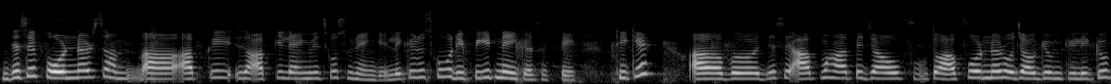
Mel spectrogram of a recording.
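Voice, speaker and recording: High-voiced woman coaching exam students. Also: a little mellow. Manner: explains with repeated checks and questions to students; reads English passages slowly and deliberately. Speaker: teacher. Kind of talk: exam-prep coaching lecture.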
